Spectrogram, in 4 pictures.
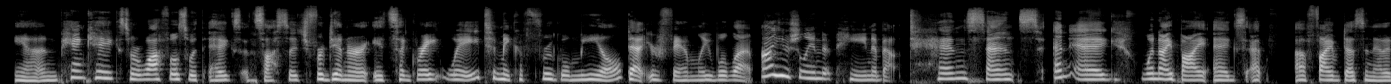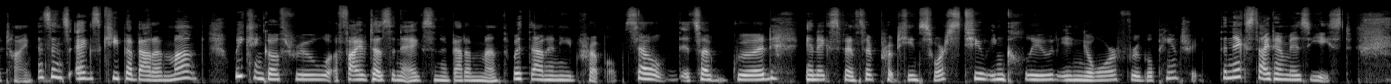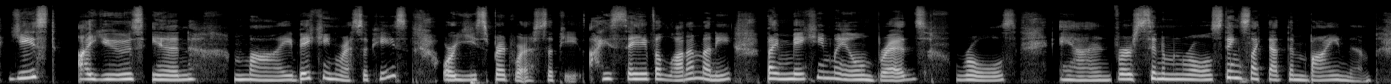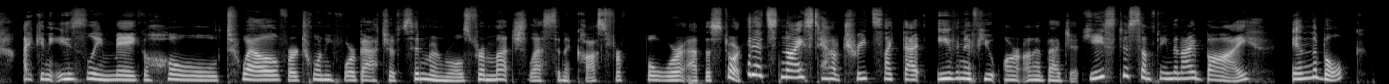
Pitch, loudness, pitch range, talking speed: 220 Hz, -19 LUFS, 200-250 Hz, 180 wpm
